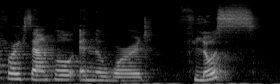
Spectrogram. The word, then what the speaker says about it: Fluss: Or like for example in the word Fluss, with a short U sound and a double S afterwards, which is the word for river, Fluss, versus Fuß, which means foot, and this has a long stretched U sound, Fuß.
